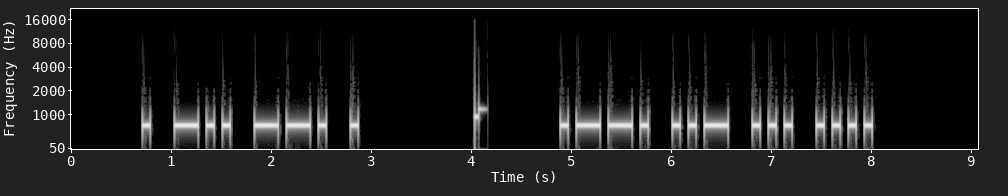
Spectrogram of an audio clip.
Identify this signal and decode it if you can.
Morse code, heard as a keyed tone, about 15 wpm, 700 Hz. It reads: EDGE PUSH
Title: Sentences from Top 1300 Words - New Word Drill Alt - 15wpm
